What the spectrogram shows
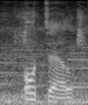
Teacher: in italian they drop the h sound and it just sounds like hotel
